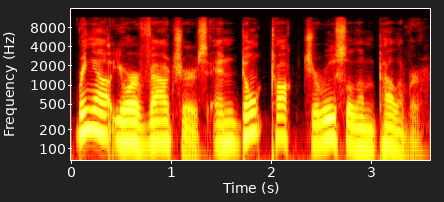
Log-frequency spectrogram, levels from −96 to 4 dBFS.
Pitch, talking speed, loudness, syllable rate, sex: 125 Hz, 150 wpm, -17 LUFS, 4.5 syllables/s, male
